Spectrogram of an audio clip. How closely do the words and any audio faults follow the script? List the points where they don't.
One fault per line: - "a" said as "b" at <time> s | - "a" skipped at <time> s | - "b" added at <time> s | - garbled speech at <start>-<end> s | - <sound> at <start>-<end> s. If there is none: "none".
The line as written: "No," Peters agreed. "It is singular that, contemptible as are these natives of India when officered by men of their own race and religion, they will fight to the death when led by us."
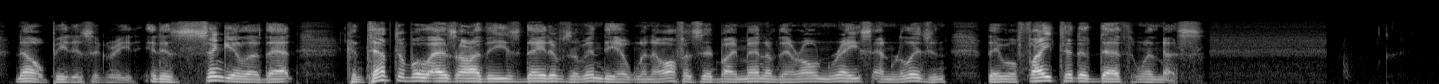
- "led by" skipped at 11.7 s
